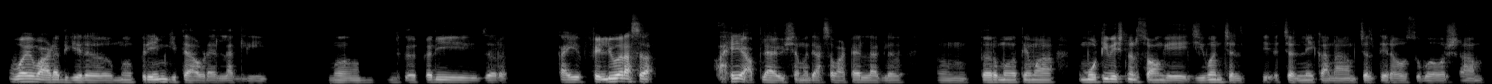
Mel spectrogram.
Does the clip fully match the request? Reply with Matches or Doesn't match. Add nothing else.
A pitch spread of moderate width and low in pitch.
Doesn't match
